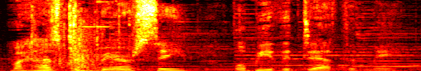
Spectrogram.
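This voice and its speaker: A woman acts a worried wife from a fantasy game, fretting in an exasperated, complaining tone. Music plays clearly behind her. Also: mid-range voice, quick pace, natural voice. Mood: exasperated worry. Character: fretful townswoman worried about her husband. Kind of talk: video game character acting.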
